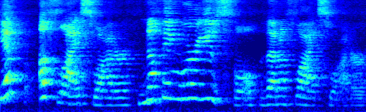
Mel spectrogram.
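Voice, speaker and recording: A woman's put-on character voice, fairly high in pitch, with a slight echo. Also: moderate pace. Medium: read story.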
